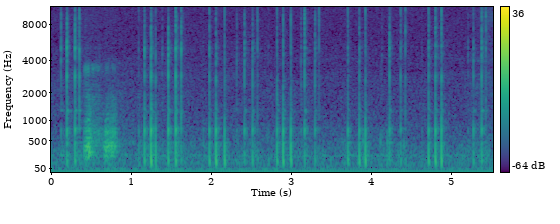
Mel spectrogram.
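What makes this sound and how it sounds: A medium white opaque cylindrical coconut oil jar, apparently plastic and hollow, with its fill not visible, is held upright in both hands and tapped and drummed with long dark-painted nails and fingertips. Quiet, dry, clicky taps come in an irregular stream with a low hollow body, and a brief scratchy rub sounds near the start. Each tap dies away almost instantly.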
